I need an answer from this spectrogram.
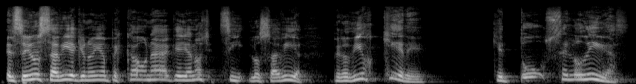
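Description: A man's voice: sits high, lively intonation, normal speed. A male pastor preaching a sermon, asking rhetorical questions and building to emphatic repeated phrases. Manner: preaching with rising emphatic bursts and repeated words.

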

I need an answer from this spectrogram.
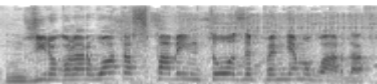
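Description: Excitable man with a lively, bouncing voice. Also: very high voice, a little fast, soft background music. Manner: excitable, exclamatory, talks straight to viewers. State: voice going hoarse. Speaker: gaming channel host. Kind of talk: casual gameplay commentary.

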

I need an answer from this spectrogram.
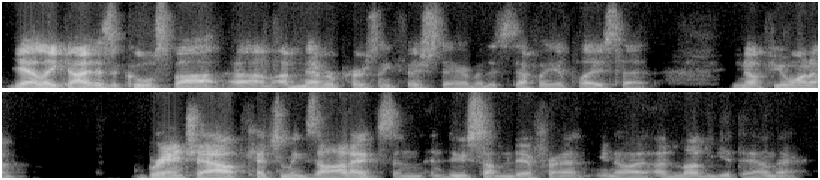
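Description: A man's voice: fairly low pitch, quick pace. Young man on a dull video call. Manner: hesitant, with many ums. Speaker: podcast co-host. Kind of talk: casual chat.

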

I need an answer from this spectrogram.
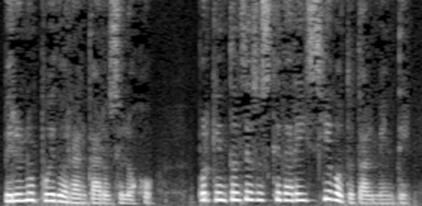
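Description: A woman's voice: a little high, sing-song, a little fast, warm tone, breathy edge, voice pushed up, heavily acted. A woman voicing a kind, devoted female swallow in a read-aloud fairy tale, speaking tenderly and pleadingly.

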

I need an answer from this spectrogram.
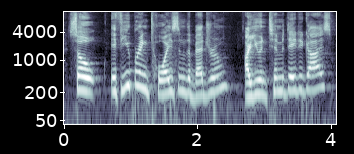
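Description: A middle-aged man speaks at a conference on sexual health, his slightly high-pitched, darkish voice carrying lively intonation at normal speed. He lectures live to a seated audience in an indoor conference room, frank and informal, candid and conversational with a joking streak, holding a handheld mic.

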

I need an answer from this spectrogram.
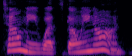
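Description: A woman's voice: on the high side, lively intonation, slow pace. A woman voicing a puzzled, concerned girl who keeps asking questions, reading from a storybook.

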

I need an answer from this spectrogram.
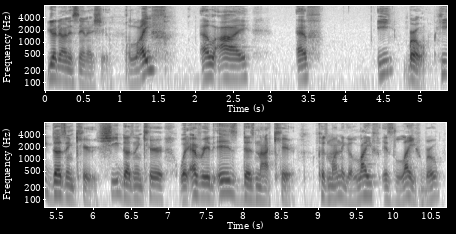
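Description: A man's voice: on the low side, normal speed, hardly any pauses. A young man talking casually to camera, rambling and slangy, giving street-style life advice and constantly saying "bro". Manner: slangy and rambling, peppered with "bro" and "you know what I'm saying". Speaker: vlogger.

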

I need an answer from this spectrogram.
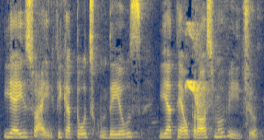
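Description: A Brazilian woman hosts a home cooking video, speaking at a moderate pace in a mid-range, slightly mellow voice with fairly even intonation. Her voice-over is chatty and homely, regularly punctuated by tag questions.

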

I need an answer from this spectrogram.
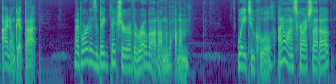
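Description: Woman doing an eager little pig girl in a game, rambling, low and dry. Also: lively intonation, brisk, vocal fry, no echo, faint music behind. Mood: chatty. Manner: chatty, rambling. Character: young pig girl patient, chatty and eager.

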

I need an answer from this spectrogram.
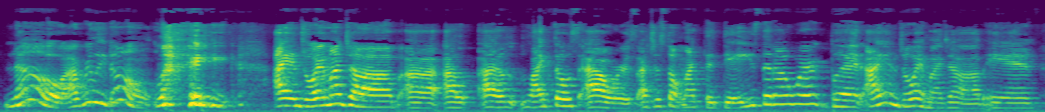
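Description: A woman's voice: a little high, expressive, slow, fairly bright tone, recorded from a distance. A woman in her thirties, a working mom, chatting casually to camera from her home kitchen with lots of fillers. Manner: chatty, upbeat, frequent fillers. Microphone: camera across the room. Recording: echoey kitchen, voice from afar.

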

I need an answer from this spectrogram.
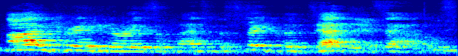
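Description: Man playing high-pitched seductive Poison Ivy, far off. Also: moderate pace, vocal fry, fairly bright tone, a little hiss or hum. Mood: scheming. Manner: theatrical, flirtatious. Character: seductive, scheming villainess with plant powers. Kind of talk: comic stage duo performance. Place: classroom, before a seated audience. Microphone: phone from the audience. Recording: echoey classroom, far phone camera.

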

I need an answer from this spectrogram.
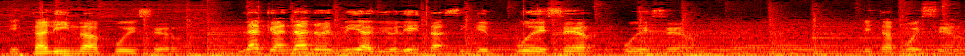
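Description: A young man with a Rioplatense Spanish accent, giving excitable, casual gameplay commentary as a streamer and talking straight to his chat. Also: fairly high pitch, unhurried, music in the background. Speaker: gaming streamer.

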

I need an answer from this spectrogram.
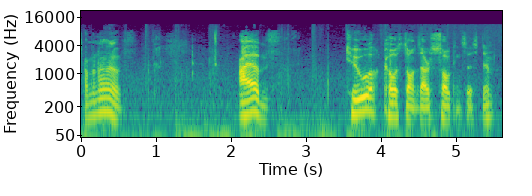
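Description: A man chatting with a friend over voice chat during a game, in relaxed, chummy banter. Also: medium pitch, slow pace, breathy edge. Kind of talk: casual chat.

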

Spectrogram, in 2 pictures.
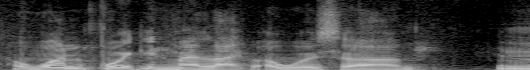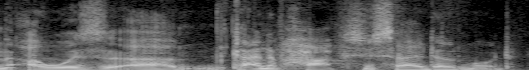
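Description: A man's voice: mid-range voice, steady tone, measured pace. A man from Nepal with a Nepali accent, a guest in a TV news studio, speaking hesitantly with many fillers and restarts. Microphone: lapel mic.

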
